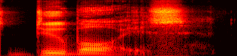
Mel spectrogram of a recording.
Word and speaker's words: Dubois: It's spelled Dubois, and you will get your ass kicked if you call it Dubois. So it's Dubois, Wyoming.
